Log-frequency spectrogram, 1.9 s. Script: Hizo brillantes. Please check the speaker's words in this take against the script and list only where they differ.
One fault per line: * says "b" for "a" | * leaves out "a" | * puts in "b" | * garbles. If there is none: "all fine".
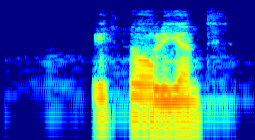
all fine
